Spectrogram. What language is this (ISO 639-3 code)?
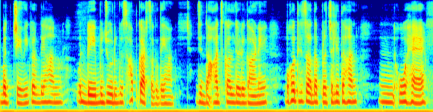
pan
